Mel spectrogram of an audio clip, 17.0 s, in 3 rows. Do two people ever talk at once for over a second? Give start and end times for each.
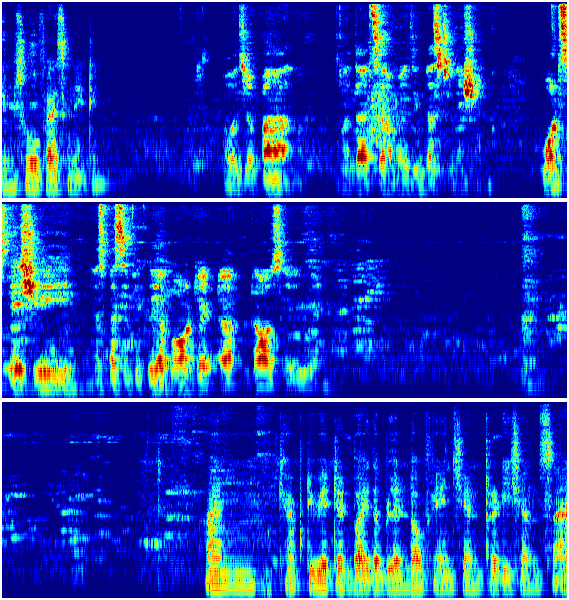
none

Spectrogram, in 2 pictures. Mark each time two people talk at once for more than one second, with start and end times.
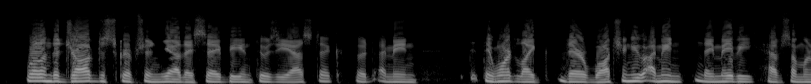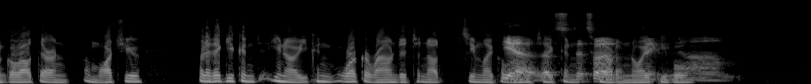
13.1-15.1

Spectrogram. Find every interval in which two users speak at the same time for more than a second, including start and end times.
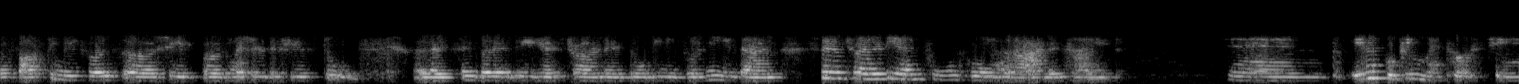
9.7-11.1

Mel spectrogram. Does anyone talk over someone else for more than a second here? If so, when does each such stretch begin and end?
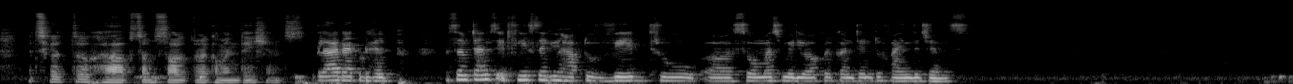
none

